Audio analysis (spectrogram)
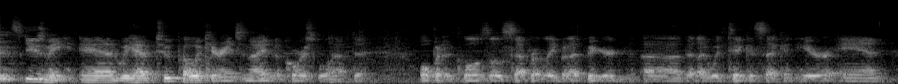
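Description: A man presenting as a city manager, explaining matters in an informal, step-by-step way. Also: dark tone. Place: large indoor council chamber. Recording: dull, echoey distant chamber pickup with rumble.

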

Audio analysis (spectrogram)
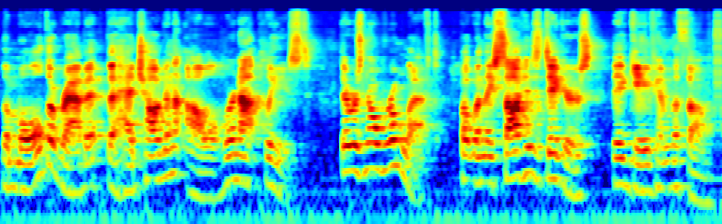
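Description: Guy in his 30s doing kids storytime, bright lively voice, kinda echoey room. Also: fairly high pitch, normal speed, few pauses. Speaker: storytime host. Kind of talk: reading a children's picture book aloud. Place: indoor tiled-floor room. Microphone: camera a few feet away.

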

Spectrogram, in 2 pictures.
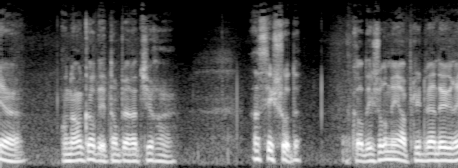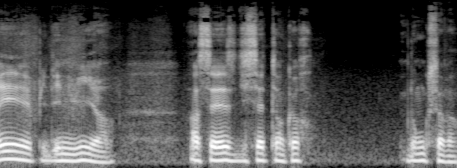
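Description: A man's voice: lowish voice, gravelly, dark tone. A young man chatting casually and drowsily to his phone while lying in bed in a small camper. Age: young adult. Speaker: vlogger. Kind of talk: casual morning vlog chat. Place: small camper bedroom, indoors. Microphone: phone at arm's length.

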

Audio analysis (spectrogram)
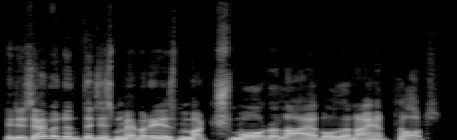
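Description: A man's voice: a little high, no echo, voice pushed up, close to an everyday voice. A man voicing an urbane, unflappable male detective in an audiobook story, speaking politely with dry amusement. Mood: brisk, analytical. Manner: polite, measured, wry.

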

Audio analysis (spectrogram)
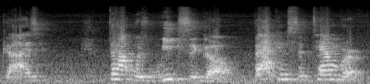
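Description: A young man giving a rhyming comic tall-tale speech in a theatrical, projected manner with dramatic pauses. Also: high-pitched, animated, fairly bright tone. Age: young adult. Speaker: contestant speaker. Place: medium banquet meeting room, indoors. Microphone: distant camera microphone. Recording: echoey room, far from mic, noisy. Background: audience noise.

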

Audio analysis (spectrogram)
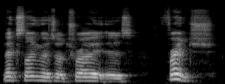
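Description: A young adult man explaining things in a casual vlog style, with careful, halting phrasing, recorded indoors at home. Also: fairly high pitch. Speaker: video creator. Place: indoors, small room at home.

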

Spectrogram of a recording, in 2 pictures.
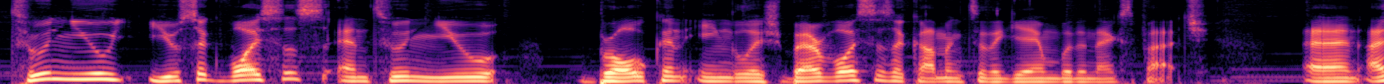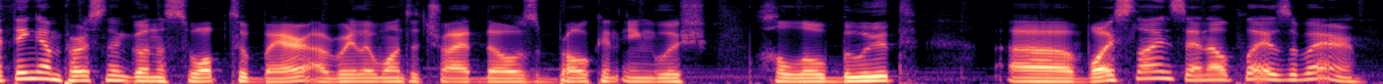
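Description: Young adult male gaming news presenter, creaky edge, mid pitch, home streaming setup. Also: lively intonation, moderate pace. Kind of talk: semi-scripted news recap. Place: small home streaming room. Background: faint music.

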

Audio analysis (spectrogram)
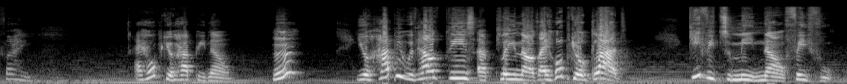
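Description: A young woman acting as a proud, angry wife and mother who talks in a sharp, accusing way. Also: fairly high pitch, very animated, unhurried, long pauses, faint music behind. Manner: sharp and accusing, then screams in panic. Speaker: actor.

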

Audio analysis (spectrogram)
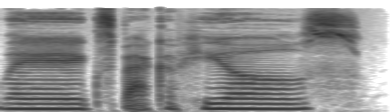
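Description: A woman leading a guided meditation in a soothing, gentle, unhurried manner with long pauses between phrases. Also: lowish voice, completely flat delivery, gravelly, smooth, dry recording, studio quality. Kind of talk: guided yoga nidra meditation.

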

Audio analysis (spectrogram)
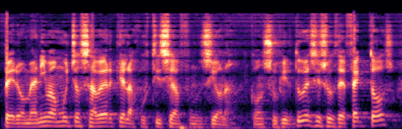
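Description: Low-voiced, deliberate man from Argentina. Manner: deliberate, organises points, pauses to find words. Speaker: panelist, businessman. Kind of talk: conversational opinion in a round-table debate.

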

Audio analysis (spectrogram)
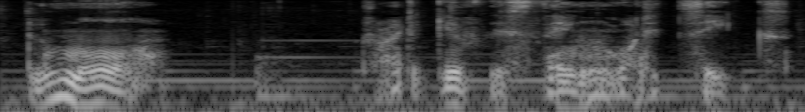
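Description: A man voicing an earnest, gentle priest in an audiobook, speaking in a measured, insistent way. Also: lowish voice, animated, creaky, music in the background, voice pushed up, exaggerated voice. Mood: earnest, soothing. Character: earnest, gentle priest counselling a tormented friend.

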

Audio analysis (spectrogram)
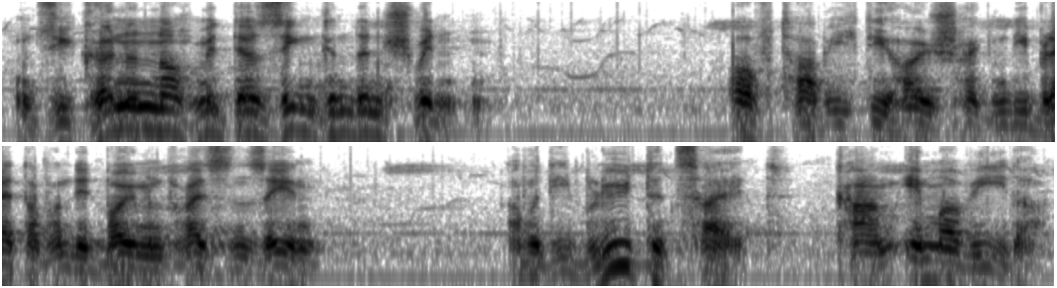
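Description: A venerable old chief speaks in a low voice with weary, ceremonious gravity. It is radio play acting, solemn and just, over faint background noise. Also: male voice, expressive, normal speed, a bit bright. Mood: wistful, wondering. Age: older.

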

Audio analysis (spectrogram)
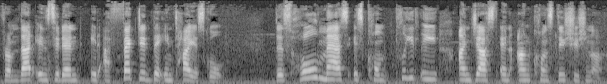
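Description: A woman's voice: fairly high pitch, normal speed, heavy background noise, lightly acted. A woman acting an earnest, lovestruck young male student in a live amateur radio play. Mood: rousing. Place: small college radio studio.

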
